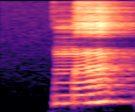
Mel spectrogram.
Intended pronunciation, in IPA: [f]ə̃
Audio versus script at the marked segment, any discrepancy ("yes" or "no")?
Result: yes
